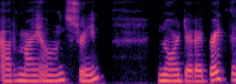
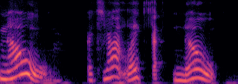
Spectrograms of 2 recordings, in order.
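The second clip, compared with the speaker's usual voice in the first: mock protesting outburst, yelling held in check; 5 semitones higher than usual. Retelling yelling back at trials and legal commentary: imitating own yelling. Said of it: "and I'm yelling".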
